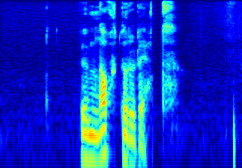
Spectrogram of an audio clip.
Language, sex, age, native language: Icelandic, male, 40-49, Icelandic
